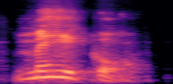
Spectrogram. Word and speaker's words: Mexico: SH sound to now it's, of course, the J sound. And so that's why, even though it's spelled with the X, because the Spanish language changed, it's no longer pronounced Mexico, and now it's pronounced Mexico.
